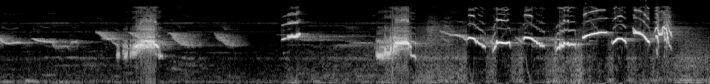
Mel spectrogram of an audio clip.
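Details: Oriental magpie-robin lure recording to trigger singing: harsh, scratchy squawks and muffled buzzing notes at first, then a lively run of sharp, varied whistles and chirps repeated several times a second.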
